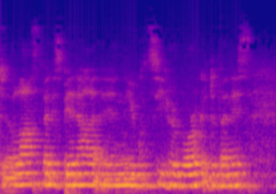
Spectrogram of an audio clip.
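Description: Strong room echo surrounds a woman speaking at a moderate pace. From Czech Republic. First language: Czech. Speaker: art curator and art historian; speaker. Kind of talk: presentation. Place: hall.

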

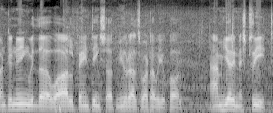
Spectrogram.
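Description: A man speaks with a monotone, flat intonation. The sound is dry with no echo, and there is noticeable background noise. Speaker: vlogger. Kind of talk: casual vlog commentary. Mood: admiring, relaxed. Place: street. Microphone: phone near.

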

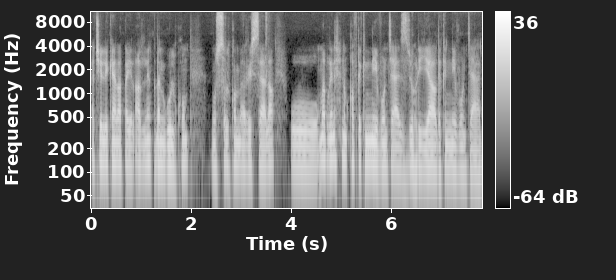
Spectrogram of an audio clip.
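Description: Against a quiet background, a man with a medium pitch speaks in a dark, mellow tone and fairly even intonation, the sound dry and close with no echo. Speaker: spiritual YouTuber. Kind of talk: religious talk to camera.

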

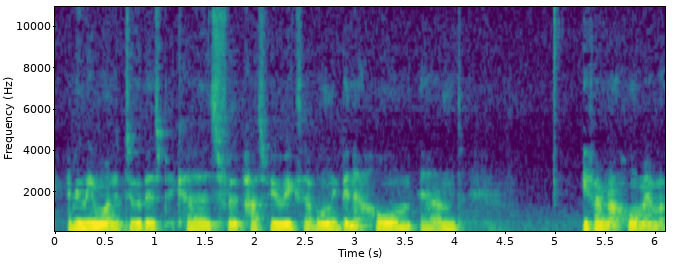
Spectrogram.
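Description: This woman has a high pitch and keeps a moderate pace. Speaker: university student vlogger. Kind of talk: casual vlog chat. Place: home room. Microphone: phone near.

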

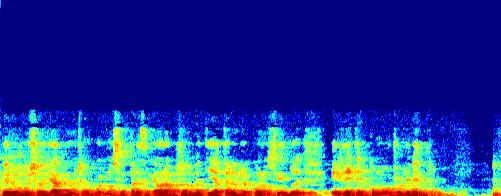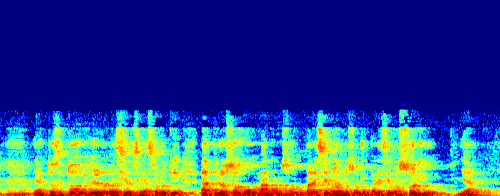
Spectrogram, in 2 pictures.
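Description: A man's very fast, high-pitched speech in a Chilean accent, fairly even in intonation, with light background noise and audible room echo. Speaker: guest. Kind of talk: casual conversational talk on spirituality. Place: home room. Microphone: phone near.

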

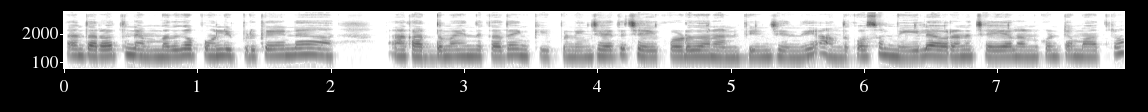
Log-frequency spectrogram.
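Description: A woman at a medium pitch talks with monotone, flat intonation, a dark, mellow tone and very even loudness, in a dry, close sound with no echo. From Andhra Pradesh. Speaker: vlogger. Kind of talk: scripted narration. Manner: halting.

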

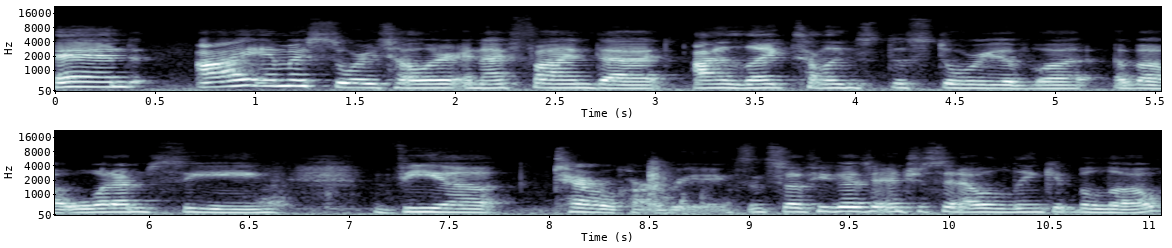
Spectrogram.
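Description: A woman speaks in a plain, everyday voice, at a moderate pace and a fairly low pitch with ordinary variation. Light background noise is present. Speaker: beauty vlogger. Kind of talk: casual vlog chat. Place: home room. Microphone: camera far.

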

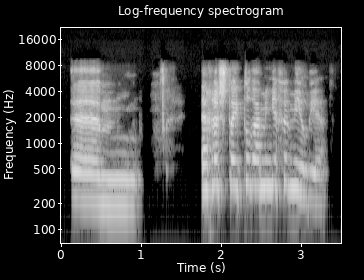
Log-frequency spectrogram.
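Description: A woman with a European Portuguese accent speaks at a high pitch with ordinary pitch variation. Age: 60s. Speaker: product testimonial giver. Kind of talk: testimony. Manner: halting.

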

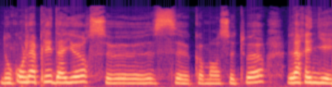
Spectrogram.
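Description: A woman speaks very slowly with fairly even intonation. The background is quiet. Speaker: book reviewer. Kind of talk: casual book review talk. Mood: calm, thoughtful. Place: home room. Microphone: phone near.

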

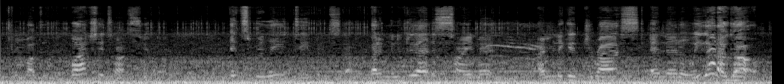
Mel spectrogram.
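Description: Over loud background noise, a woman talks at a very fast pace. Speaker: vlogger. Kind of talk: casual vlog chat. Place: car. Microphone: phone near.

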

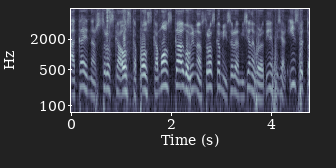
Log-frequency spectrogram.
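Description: Over noticeable background noise, a man speaks with a high pitch and a dry sound with no echo. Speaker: gaming YouTuber; gamer. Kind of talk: let's play commentary. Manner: animated. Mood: playful, joking. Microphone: headset.

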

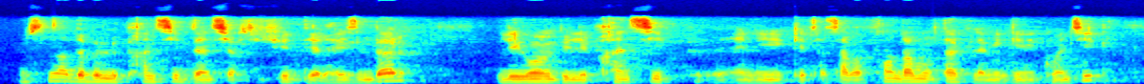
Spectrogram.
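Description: Speaking with a Moroccan accent, a man keeps a fairly quick pace. Light background noise can be heard. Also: ordinary pitch variation. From Morocco. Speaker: physics teacher. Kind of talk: lecture. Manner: halting. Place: home room. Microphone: studio mic.

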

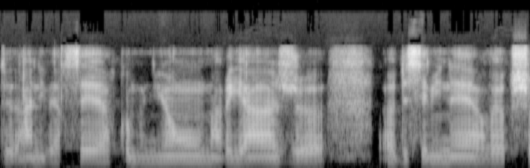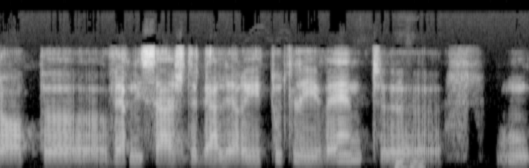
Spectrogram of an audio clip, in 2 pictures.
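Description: This woman has a very deep, low pitch. She speaks at a very slow pace. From Serbia (Belgrade). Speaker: caterer and restaurant entrepreneur. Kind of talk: casual interview. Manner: halting.

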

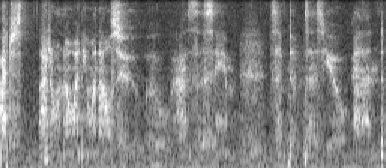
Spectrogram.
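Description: A woman is whispering. Her voice stays at a whisper throughout. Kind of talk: roleplay talk to viewer. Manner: soft close-mic ASMR talking. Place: home room. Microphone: studio mic.

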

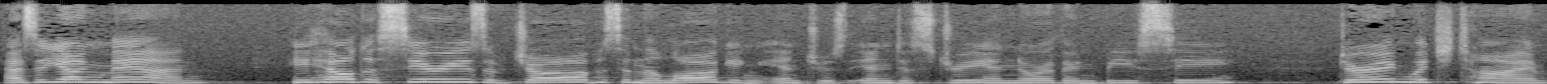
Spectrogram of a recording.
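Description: Speaking at a very slow pace, a woman uses a high pitch with ordinary pitch variation. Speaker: ceremony presenter. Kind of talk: formal citation reading. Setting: university convocation ceremony. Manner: formal. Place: hall. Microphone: podium.

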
